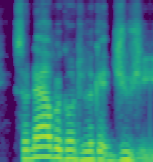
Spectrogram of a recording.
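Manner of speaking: put-on proper British accent. Quoting a seminar instructor introducing a technique: Neil Adams British accent. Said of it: "he has a very proper British accent".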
